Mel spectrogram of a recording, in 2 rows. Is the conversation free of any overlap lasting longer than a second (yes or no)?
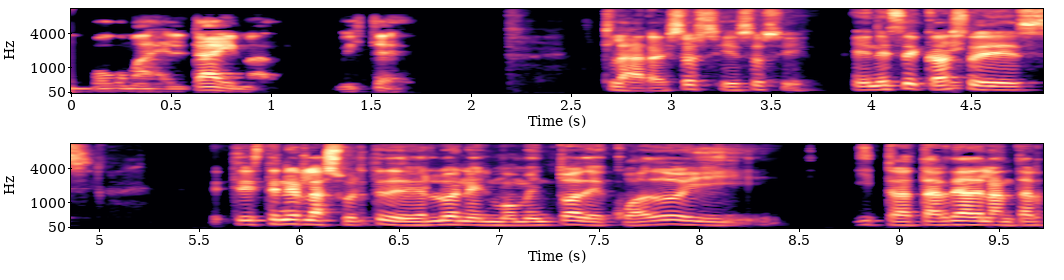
yes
